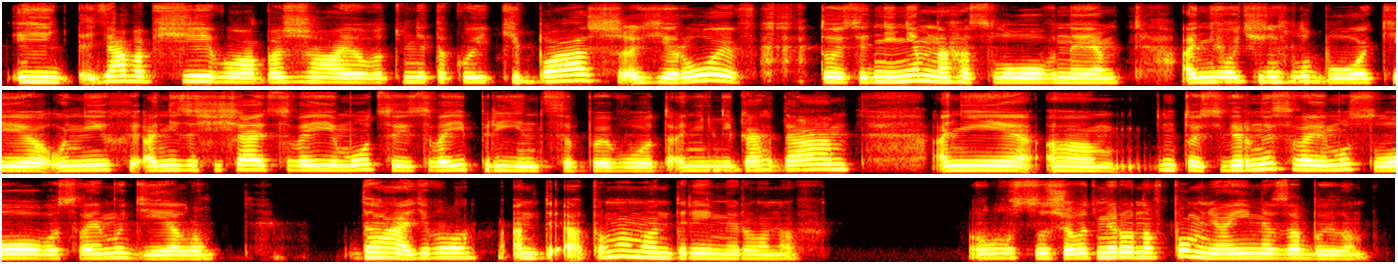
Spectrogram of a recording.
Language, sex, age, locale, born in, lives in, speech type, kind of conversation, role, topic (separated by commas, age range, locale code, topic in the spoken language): Russian, female, 45-49, ru-RU, Ukraine, Spain, conversation, unstructured, none, Какой фильм или сериал ты можешь пересматривать снова и снова?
